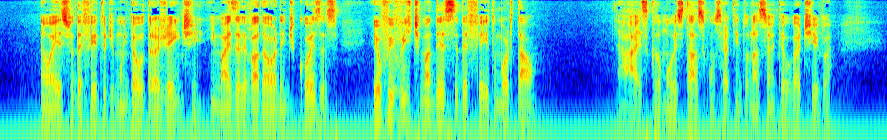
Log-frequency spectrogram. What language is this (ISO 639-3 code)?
por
